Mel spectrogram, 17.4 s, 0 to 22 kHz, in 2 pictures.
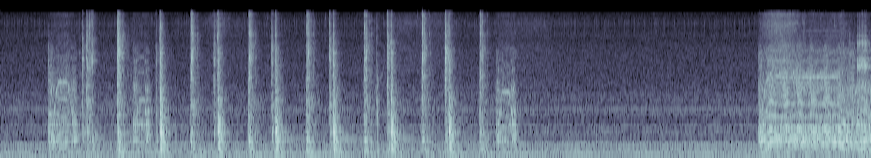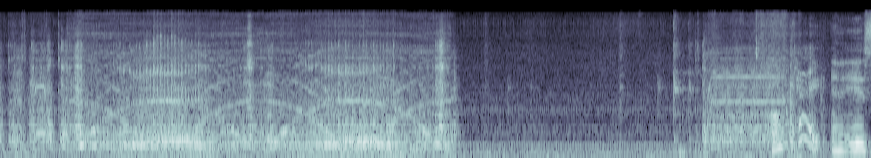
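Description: A Silhouette Cameo 4 cutting machine with an auto blade slices cardstock, giving rapid rhythmic clicking pulses early on, then a long whirring, grinding run of the carriage and blade that stops and restarts near the end.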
